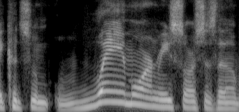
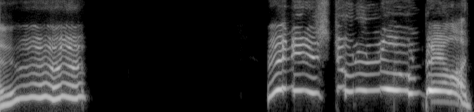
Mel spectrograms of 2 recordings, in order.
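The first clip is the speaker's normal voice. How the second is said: high whining fake cry; mocking a grad begging for a bailout; whiny mock young adult; slower than usual. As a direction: whimper it like a spoiled grad. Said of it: "they're like".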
